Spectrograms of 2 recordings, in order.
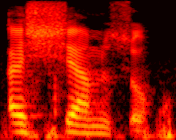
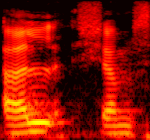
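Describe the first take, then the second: First: The L is silent, blending into a doubled sh. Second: The L of the article is clearly pronounced. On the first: The speaker calls it right. "मदरसों में कैसे पढ़ते हैं" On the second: The speaker calls it wrong. "अल शम्स नहीं पढ़ा। स्कूल वाले ऐसे ही पढ़ते हैं"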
